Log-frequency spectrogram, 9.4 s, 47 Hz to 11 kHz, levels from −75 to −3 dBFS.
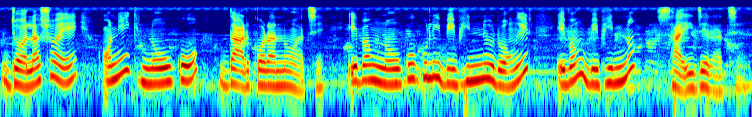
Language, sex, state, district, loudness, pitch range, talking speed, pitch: Bengali, female, West Bengal, Kolkata, -13 LUFS, 205-260 Hz, 100 wpm, 230 Hz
